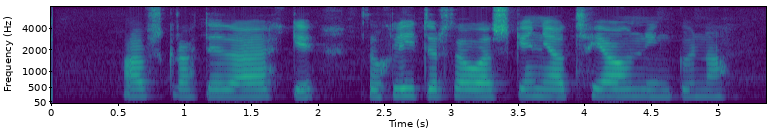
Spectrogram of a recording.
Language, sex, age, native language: Icelandic, male, 12, Polish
